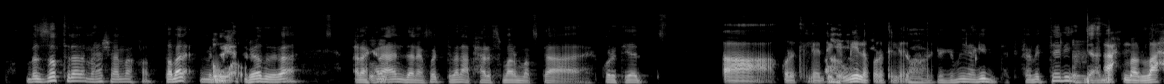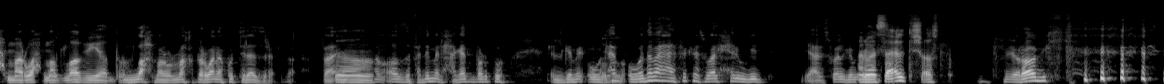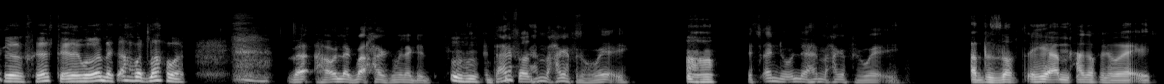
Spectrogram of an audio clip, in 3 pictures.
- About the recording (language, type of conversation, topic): Arabic, unstructured, إيه أكتر حاجة بتستمتع بيها وإنت بتعمل هوايتك؟
- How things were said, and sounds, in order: static; unintelligible speech; tapping; other background noise; unintelligible speech; distorted speech; laugh; yawn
